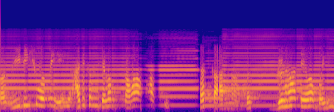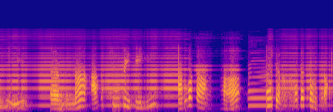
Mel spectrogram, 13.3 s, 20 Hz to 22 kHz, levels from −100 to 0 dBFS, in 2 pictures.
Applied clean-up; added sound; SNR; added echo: neural mask model RNNoise.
